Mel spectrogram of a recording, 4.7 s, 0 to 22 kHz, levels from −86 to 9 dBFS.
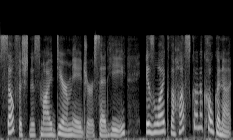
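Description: At 1.89 to 1.92 s, and again at 3.70 s, the speech breaks into a rough pop from bit errors on an ADPCM link. Each flipped bit throws off the decoder's step size and predictor, so the damage rings on briefly with a sudden level jump, rather than the gap or smoothed fill that packet loss leaves.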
